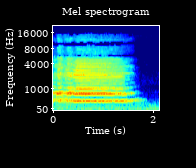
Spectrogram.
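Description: A group of young women's voices calling out together in unison: one drawn-out, sing-song shout that is held for about a second and a half and then stops.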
